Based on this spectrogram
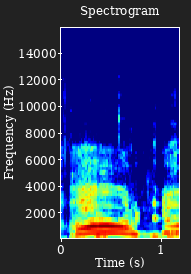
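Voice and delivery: high, loud mock wail; horrified cleaner. Imagining the cleaner finding the bin, hammed-up horrified wail. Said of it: "imagine the cleaner just going".

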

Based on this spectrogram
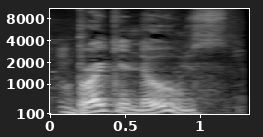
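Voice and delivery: high, slow, dramatic breaking-news call; mock news announcement. Host jokingly announcing sports news to listeners, mock newscaster. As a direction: announce it like a newscaster, tongue in cheek. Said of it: "It's not really breaking news".

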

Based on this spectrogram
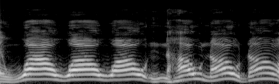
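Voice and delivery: loud, high wow wow then no no no; arguing protest. Retold or imitated. Arguing with the Argentinian guy over repair costs, loud high protest. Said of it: "I was arguing with him".

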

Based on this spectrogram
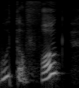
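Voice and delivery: mock shock; shocked reaction. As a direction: react stunned. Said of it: "I was like".

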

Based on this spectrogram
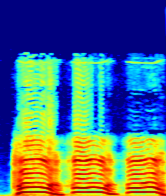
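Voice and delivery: very high, sing-song ha ha ha; mock Storm laugh; Storm's laugh. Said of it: "from Storm".

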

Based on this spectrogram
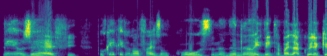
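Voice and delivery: a touch of a nagging coworker; imitating acquaintances. People urging him, retold.

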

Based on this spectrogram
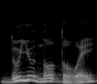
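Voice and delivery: mock Ugandan accent meme voice. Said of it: "in a Ugandan accent".

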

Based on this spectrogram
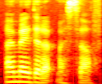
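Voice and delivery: ordinary delivery, nothing marked

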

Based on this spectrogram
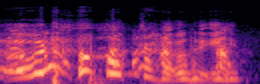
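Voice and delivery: high, loud gasping repeat of the news; surprised echo. Real, not acted. Friend hears her guest is about to marry, surprised. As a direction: echo it back in delighted disbelief. Echoing news she's getting married.

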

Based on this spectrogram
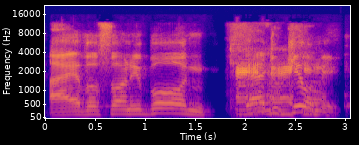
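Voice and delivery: high-voiced talking skull in a put-on voice; jokey skeleton. Skeleton reassuring the room it's not evil, jokey. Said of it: "And then the head goes".

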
